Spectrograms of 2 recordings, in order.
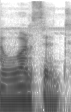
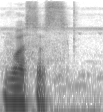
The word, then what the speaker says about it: versus: सबसे पहले वी, जो कि वर्सेस, VERSUS, वर्सेस, जिसे लोग प्रायः गलत रूप में उच्चारण करते हैं वर्सेज, तो वर्सेस बोलते हैं, जो कि गलत उच्चारण है। इसका सही उच्चारण है वर्सेस।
